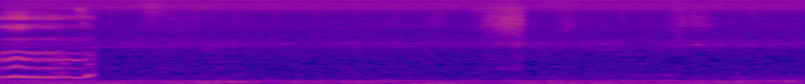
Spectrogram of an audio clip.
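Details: Domestic cat indoors giving a single short, tonal meow with a steady pitch that lasts about half a second, followed by a low steady room hum and no further calls.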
